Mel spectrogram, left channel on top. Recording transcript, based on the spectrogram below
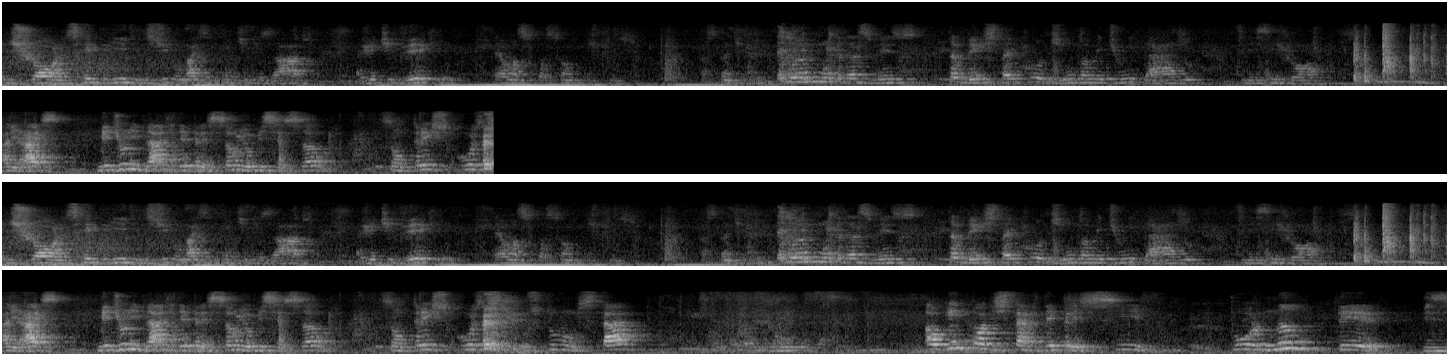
choram, eles regridem, eles ficam mais infantilizados. A gente vê que é uma situação difícil, bastante difícil. Quando muitas das vezes também está eclodindo a mediunidade desses jovens. Aliás, mediunidade, depressão e obsessão são 3 coisas que costumam estar juntas. Alguém pode estar depressivo por não ter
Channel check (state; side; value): drops out; left; at 19.4 s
